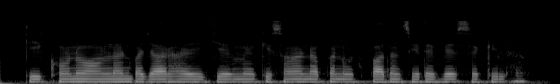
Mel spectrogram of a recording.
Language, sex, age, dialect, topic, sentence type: Magahi, male, 18-24, Western, agriculture, statement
